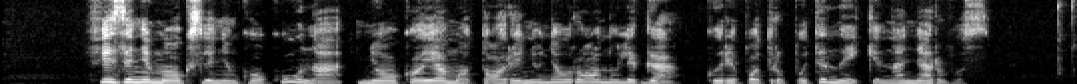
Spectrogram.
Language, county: Lithuanian, Kaunas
